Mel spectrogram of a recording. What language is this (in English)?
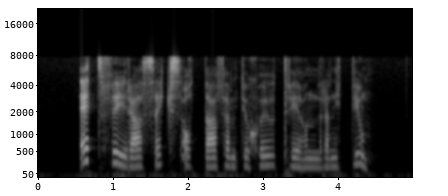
Swedish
